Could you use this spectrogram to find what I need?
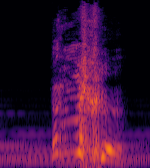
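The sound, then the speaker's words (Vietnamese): A single strong sneeze from a man sitting on a stone embankment by the water at dusk, a sharp breathy burst that peaks and trails off within under a second, over a faint steady background. “thầy Lương lại hắt hơi một cái rõ mạnh”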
